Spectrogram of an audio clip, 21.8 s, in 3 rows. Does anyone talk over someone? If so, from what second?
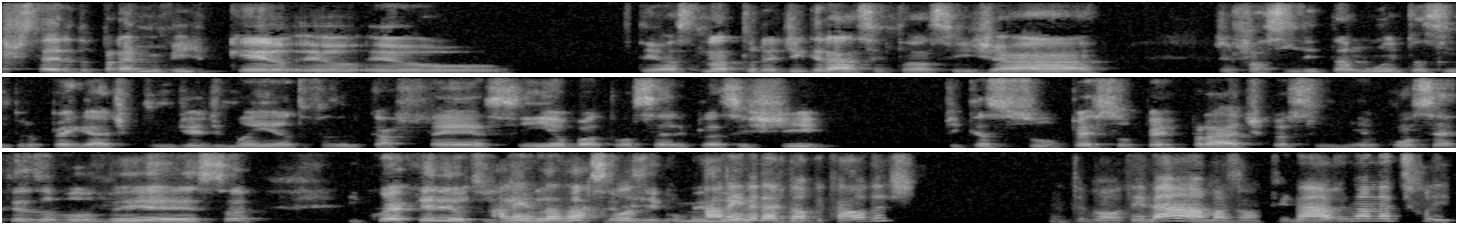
17.0 s

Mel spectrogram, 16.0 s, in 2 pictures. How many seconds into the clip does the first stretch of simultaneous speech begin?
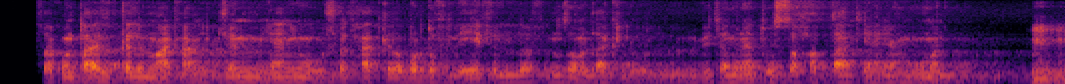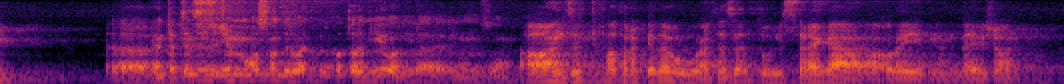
none

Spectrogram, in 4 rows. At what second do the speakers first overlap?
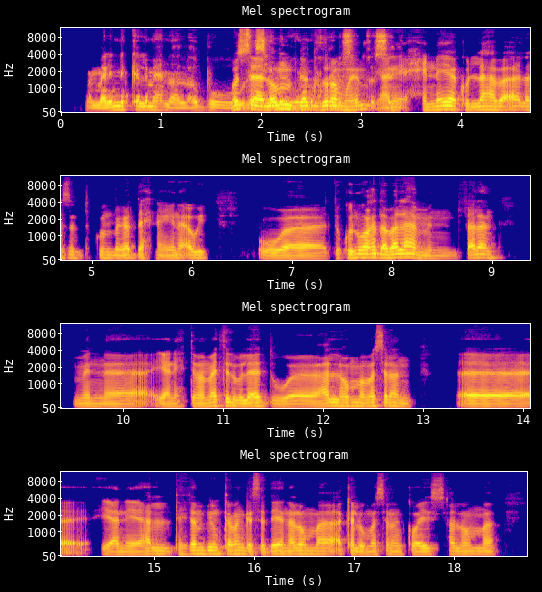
1.7 s

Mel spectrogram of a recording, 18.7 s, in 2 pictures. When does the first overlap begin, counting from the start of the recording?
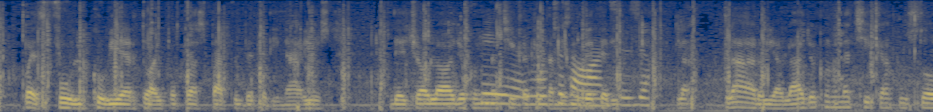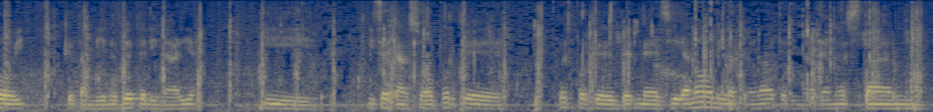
4.8 s

